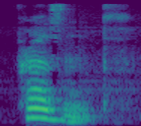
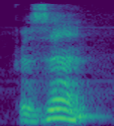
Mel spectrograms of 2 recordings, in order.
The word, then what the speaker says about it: present: on the first syllable present present insult insult export export if the word is being used as a verb the emphasis will be on the second syllable present present insult insult export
